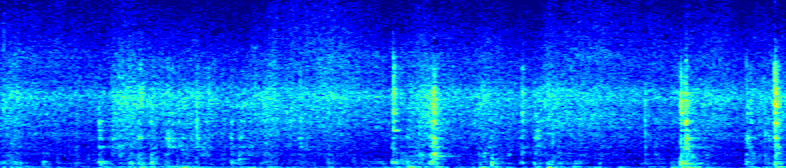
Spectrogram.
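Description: Roasted veal bones and vegetables sizzling in a hot stainless steel pot as they are stirred, with a few sharp knocks from the stirring.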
